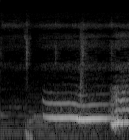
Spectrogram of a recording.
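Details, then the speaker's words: Teaching example of abnormal lung sounds: stridor, a continuous high-pitched musical tone, like wheezing but usually from airflow obstruction in the trachea. "Strider has a similar sound to wheezing and is continuous but usually occurs due to a blockage of air flow in the trachea like an obstruction"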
